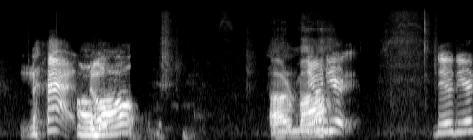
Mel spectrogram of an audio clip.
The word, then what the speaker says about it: Armagh: No, I want you to pronounce them and I'll correct you. Honestly, I can barely even read them. Antrim, Armagh, No. Armagh, Dude, you're not involved in this.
